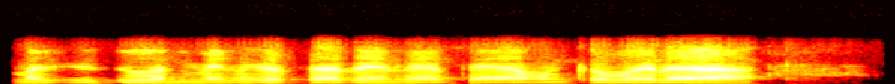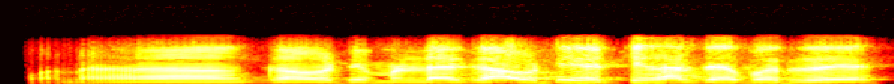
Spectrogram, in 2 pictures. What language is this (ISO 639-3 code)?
kok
